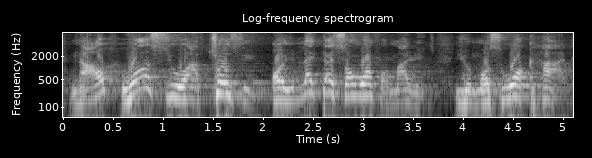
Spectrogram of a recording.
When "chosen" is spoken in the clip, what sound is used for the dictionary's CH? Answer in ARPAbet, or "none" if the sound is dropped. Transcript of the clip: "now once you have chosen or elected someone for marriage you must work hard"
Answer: CH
